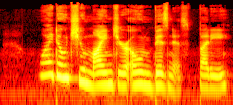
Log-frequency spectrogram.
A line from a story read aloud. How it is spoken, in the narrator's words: Neil said tightly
